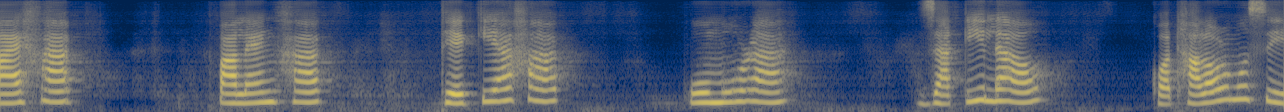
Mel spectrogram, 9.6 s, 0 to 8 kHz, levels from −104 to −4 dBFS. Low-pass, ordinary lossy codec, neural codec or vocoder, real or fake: none; none; codec, 16 kHz, 0.3 kbps, FocalCodec; fake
